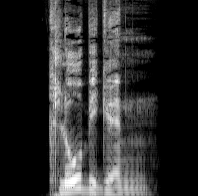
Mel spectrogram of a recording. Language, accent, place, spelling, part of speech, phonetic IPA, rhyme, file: German, Germany, Berlin, klobigen, adjective, [ˈkloːbɪɡn̩], -oːbɪɡn̩, De-klobigen.ogg
- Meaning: inflection of klobig: 1. strong genitive masculine/neuter singular 2. weak/mixed genitive/dative all-gender singular 3. strong/weak/mixed accusative masculine singular 4. strong dative plural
